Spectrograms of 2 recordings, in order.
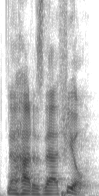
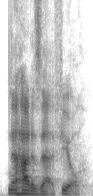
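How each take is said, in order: No difference in how they are said.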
